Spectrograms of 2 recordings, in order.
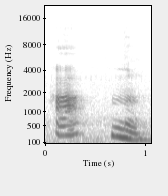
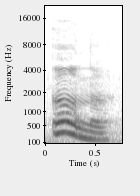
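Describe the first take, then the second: First: Anã slowly, landing on a nasal last vowel; nasal stressed final Ã. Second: Ana said loudly on the first A; stress on first syllable. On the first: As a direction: separate A and NÃ in Anã. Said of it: "um tio aí no último A". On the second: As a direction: punch the start of Ana. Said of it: "Se eu colocar um tio". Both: Shown as a demonstration.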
